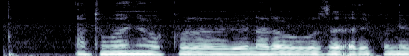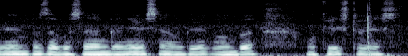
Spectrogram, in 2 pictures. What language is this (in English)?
Kinyarwanda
